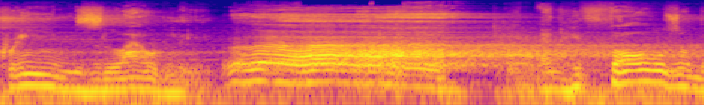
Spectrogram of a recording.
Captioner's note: Doris screaming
